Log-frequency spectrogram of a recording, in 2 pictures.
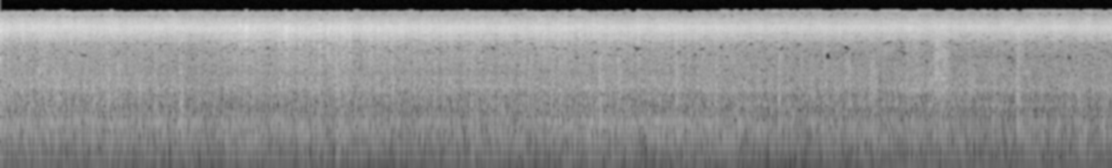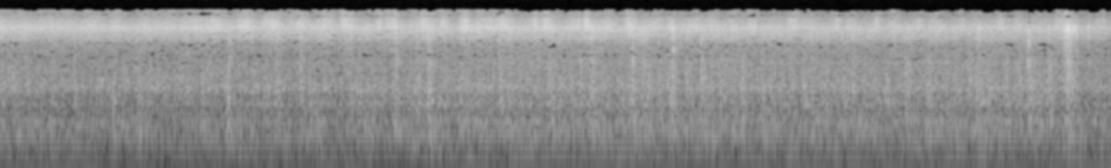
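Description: Tractor-drawn trailer loaded with sunflower seeds being hauled slowly, the engine running steadily under a constant high hiss and rattle.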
